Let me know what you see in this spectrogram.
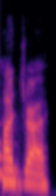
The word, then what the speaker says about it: Hundra: Am I saying that right? Hundra? – Hundra. Yeah.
